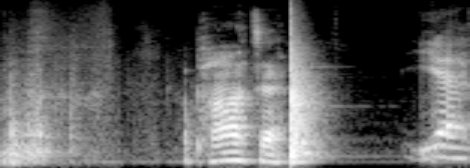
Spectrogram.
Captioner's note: bottle thuds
